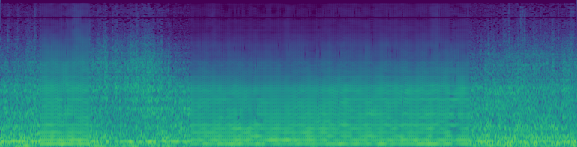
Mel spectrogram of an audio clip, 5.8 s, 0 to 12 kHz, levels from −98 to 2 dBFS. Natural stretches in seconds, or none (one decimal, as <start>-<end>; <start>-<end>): 0.0-0.4; 0.9-1.9; 4.7-5.8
